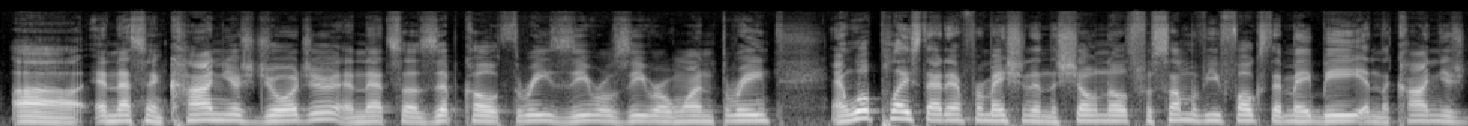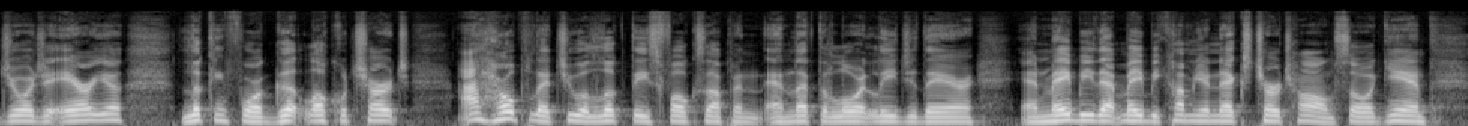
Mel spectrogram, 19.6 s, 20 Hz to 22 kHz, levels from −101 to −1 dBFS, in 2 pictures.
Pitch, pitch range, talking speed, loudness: 140 Hz, 130-150 Hz, 210 wpm, -22 LUFS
